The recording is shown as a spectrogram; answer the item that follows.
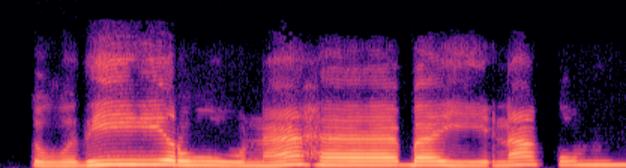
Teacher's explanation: illa an takuna tijaratan hadiratan tudirunaha bainakum. Tudiru, ro-nya dhamma. Di depannya ada wawu, maka harus dibaca panjang.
